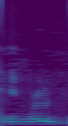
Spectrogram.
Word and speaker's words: Nimrud: It's spelled N-I-M-R-O-D. So they pronounce it Nimrod, because of modern English, but actually there should have been two O's, because his name is Nimrud, well known in the Semitic languages.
